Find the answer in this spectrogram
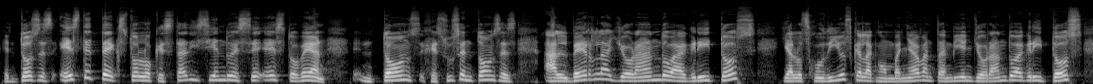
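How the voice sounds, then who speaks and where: A man preaching an expository sermon in an emphatic manner, repeating words and stressing key terms. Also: high-pitched. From Mexico. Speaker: pastor.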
